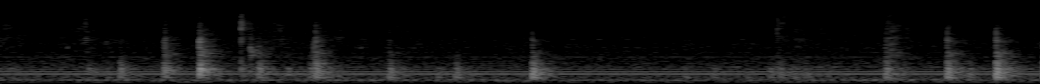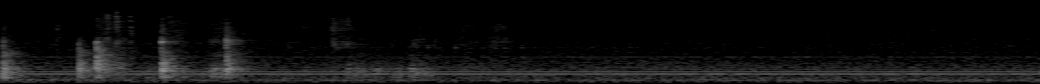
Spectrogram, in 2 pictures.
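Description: Wooden craft stick and gloved fingers clicking and tapping irregularly against a small glass cup while stirring acrylic paint, for about the first seven seconds. After that only a faint steady hum remains.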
